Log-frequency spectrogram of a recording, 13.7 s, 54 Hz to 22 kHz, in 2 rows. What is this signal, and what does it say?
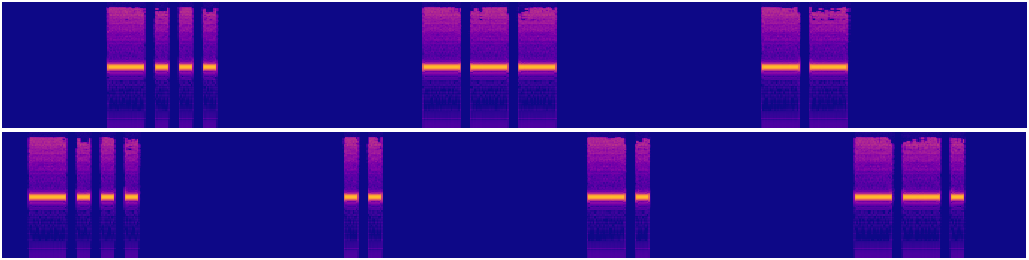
Morse code, heard as a keyed tone, about 15 wpm, spaced as for 5 wpm, 1000 Hz. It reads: BOMBING
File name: qotdfiles / 5wpm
